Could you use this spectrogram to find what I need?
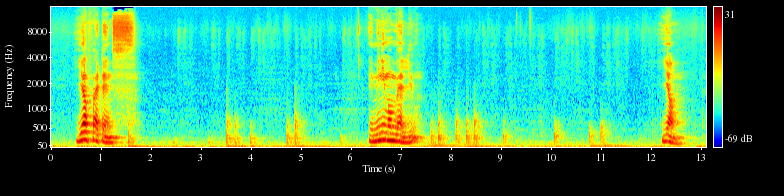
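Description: A man speaks calmly and clearly, as if lecturing.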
